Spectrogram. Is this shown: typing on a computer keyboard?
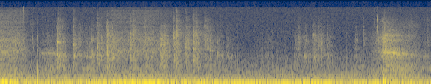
yes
